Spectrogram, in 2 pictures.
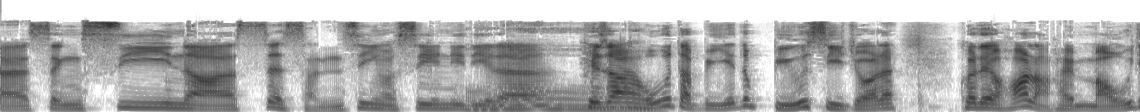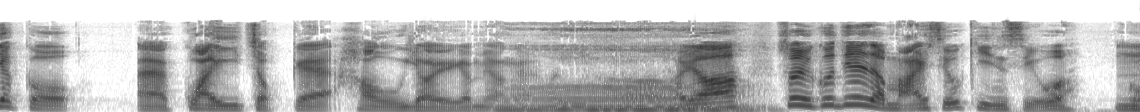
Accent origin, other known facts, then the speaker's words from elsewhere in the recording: China; 或者我哋中国人咧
